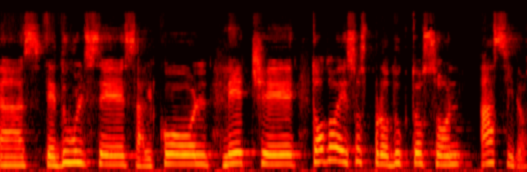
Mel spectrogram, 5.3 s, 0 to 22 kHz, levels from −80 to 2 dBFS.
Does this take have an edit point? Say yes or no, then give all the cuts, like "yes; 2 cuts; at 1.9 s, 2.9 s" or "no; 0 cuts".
no; 0 cuts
